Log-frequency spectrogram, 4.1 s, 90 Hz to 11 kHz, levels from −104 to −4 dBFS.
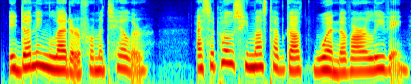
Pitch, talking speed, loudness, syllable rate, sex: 215 Hz, 235 wpm, -18 LUFS, 6.4 syllables/s, female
